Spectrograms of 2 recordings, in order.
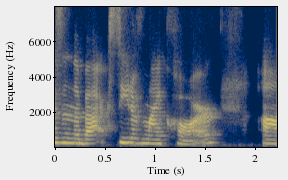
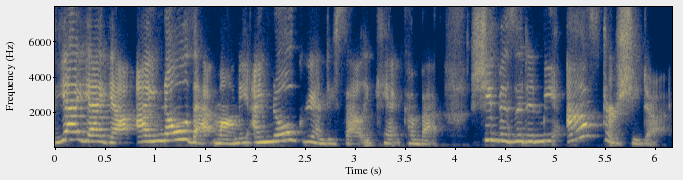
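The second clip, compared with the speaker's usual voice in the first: put-on higher, louder child insisting; louder insistent child; 5 semitones higher, 5 dB louder than usual. Daughter in the back seat insisting to mommy, louder child voice. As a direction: play the kid brushing off mom.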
